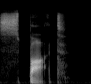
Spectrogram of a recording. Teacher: It's like the P sound in the English word spot. See, it's soft. No real air comes out. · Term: unaspirated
